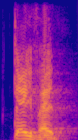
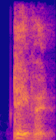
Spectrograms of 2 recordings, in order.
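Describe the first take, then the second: First: It is said in a very deep voice. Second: It is said in a higher-pitched voice. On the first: An older man is saying it. "Grandpa was a much lower, like a David" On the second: A mother is saying it. "she'd be like"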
